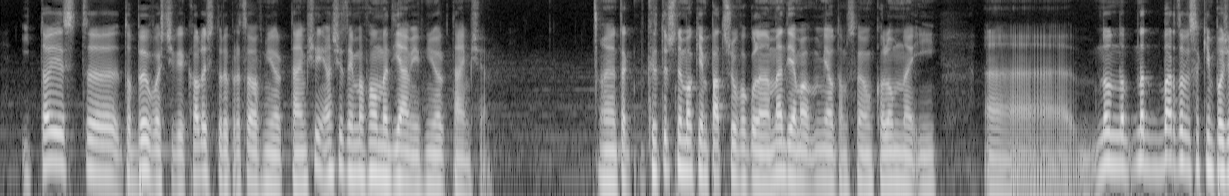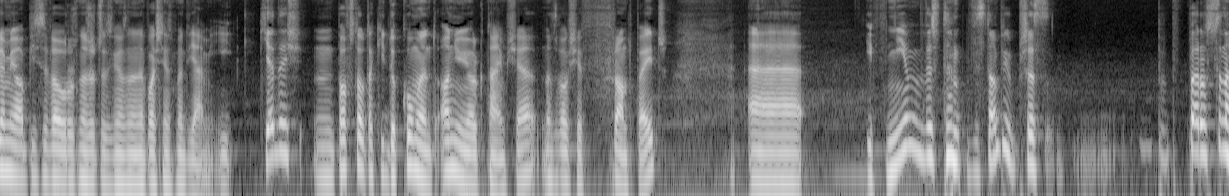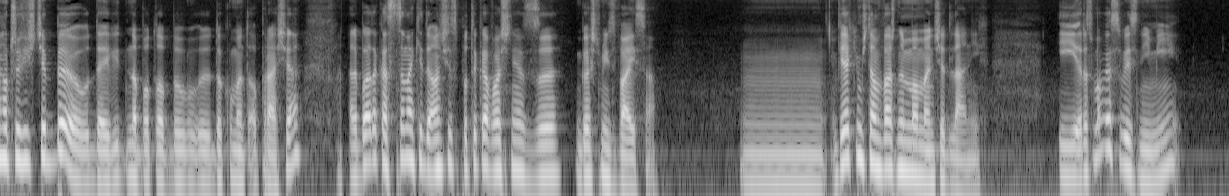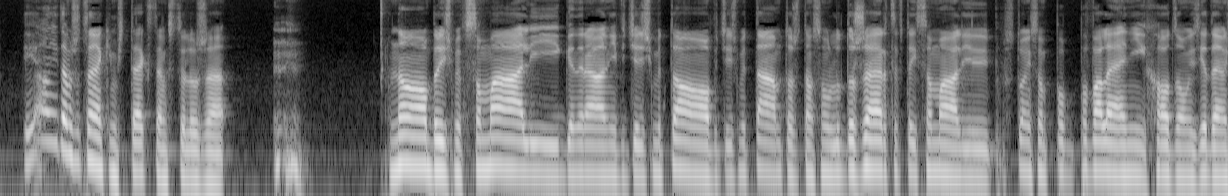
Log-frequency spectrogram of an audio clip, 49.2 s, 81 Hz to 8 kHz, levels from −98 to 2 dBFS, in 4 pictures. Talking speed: 170 wpm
